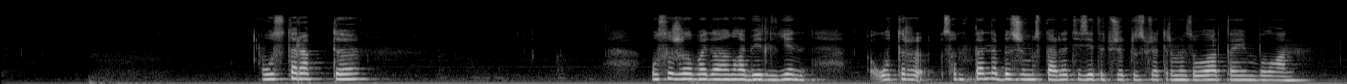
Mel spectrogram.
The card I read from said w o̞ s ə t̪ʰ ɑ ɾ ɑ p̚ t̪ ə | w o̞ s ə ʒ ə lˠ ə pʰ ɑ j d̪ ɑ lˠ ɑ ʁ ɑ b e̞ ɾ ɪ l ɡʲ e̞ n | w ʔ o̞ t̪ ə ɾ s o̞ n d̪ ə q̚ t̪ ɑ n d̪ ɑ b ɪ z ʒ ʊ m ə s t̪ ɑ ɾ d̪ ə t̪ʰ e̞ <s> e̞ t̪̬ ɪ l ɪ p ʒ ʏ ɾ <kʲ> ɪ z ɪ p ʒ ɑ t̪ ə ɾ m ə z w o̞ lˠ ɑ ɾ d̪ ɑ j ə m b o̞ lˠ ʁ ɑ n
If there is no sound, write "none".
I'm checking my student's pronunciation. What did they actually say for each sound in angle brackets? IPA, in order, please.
z, kʲ

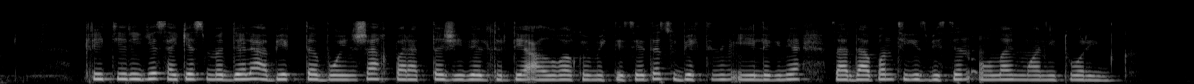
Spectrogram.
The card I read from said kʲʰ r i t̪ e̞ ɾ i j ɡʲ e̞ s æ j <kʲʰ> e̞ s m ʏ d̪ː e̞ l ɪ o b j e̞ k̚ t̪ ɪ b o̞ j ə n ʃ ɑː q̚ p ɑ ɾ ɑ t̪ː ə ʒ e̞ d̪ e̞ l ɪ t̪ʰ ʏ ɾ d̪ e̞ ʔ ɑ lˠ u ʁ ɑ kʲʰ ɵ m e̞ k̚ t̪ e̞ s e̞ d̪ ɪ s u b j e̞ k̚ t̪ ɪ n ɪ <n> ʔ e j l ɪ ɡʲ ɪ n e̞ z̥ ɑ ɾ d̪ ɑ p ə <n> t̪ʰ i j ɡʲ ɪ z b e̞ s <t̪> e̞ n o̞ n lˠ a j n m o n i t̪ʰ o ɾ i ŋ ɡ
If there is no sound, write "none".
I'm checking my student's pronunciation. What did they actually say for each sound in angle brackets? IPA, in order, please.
kʲ, ŋ, n, t̪

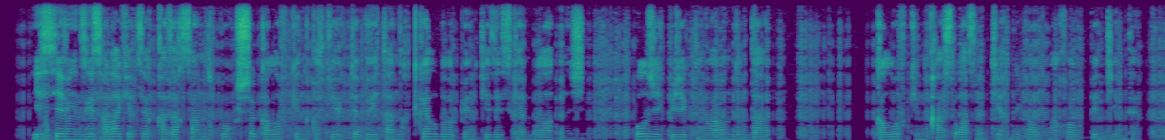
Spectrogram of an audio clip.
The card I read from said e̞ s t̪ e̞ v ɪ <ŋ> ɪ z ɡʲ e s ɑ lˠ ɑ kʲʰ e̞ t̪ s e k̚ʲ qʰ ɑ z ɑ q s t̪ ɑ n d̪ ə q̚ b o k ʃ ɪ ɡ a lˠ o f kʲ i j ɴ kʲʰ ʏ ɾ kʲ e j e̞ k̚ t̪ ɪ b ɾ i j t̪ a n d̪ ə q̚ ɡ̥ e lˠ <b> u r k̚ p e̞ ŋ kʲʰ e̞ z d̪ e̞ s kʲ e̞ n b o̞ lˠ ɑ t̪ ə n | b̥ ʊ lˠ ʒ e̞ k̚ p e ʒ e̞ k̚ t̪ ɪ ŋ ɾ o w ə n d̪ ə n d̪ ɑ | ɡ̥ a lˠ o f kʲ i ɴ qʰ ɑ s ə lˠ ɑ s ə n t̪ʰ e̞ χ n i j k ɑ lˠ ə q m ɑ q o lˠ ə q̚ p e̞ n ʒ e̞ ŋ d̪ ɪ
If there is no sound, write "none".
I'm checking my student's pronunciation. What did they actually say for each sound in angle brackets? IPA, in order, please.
ŋ, b

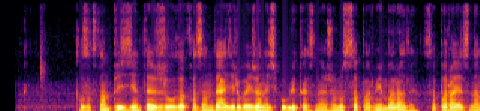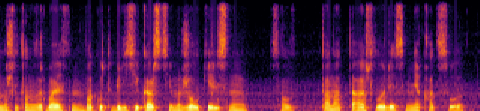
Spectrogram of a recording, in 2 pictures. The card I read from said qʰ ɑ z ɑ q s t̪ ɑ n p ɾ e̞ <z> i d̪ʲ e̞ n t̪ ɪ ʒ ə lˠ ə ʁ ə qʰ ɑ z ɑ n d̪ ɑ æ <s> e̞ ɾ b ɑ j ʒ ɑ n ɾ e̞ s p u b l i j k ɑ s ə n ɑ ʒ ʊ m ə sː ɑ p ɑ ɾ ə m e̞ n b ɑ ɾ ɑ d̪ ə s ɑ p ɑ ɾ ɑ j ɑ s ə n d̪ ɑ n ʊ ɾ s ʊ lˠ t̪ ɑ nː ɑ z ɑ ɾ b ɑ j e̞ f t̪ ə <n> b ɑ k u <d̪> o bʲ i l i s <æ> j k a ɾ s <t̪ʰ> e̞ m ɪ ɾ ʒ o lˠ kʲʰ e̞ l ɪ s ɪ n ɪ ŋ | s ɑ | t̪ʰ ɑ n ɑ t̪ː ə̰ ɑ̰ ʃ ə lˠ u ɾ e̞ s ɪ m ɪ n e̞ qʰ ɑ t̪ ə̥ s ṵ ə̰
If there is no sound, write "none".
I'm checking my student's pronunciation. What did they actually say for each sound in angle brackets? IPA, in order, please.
z, z, ɴ, t̪, i, t̪ʰ

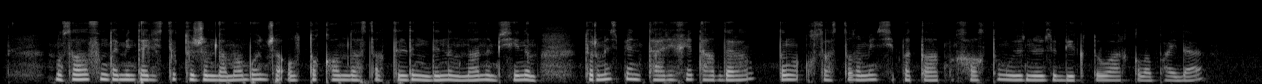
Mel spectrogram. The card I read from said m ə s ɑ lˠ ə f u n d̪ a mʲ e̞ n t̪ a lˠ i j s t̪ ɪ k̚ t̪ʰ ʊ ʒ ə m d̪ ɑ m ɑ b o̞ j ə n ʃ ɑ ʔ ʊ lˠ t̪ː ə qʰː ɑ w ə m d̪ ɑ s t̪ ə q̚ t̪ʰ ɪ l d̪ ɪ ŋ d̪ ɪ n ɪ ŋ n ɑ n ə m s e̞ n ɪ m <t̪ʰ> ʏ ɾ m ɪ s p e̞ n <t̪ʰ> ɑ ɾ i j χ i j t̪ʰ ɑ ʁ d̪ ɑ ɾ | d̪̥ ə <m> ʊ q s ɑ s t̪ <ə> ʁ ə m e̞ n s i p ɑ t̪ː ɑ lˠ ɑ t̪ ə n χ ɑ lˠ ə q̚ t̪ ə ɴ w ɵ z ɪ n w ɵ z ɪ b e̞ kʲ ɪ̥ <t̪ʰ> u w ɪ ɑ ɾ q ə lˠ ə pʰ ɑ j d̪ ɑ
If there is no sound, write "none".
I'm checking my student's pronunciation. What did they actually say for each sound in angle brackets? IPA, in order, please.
t̪ʰ, t̪ʰ, ɴ, ə, t̪

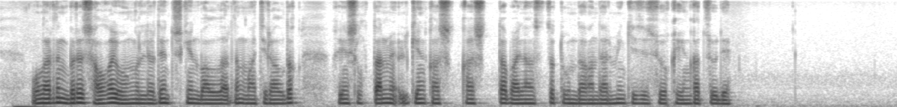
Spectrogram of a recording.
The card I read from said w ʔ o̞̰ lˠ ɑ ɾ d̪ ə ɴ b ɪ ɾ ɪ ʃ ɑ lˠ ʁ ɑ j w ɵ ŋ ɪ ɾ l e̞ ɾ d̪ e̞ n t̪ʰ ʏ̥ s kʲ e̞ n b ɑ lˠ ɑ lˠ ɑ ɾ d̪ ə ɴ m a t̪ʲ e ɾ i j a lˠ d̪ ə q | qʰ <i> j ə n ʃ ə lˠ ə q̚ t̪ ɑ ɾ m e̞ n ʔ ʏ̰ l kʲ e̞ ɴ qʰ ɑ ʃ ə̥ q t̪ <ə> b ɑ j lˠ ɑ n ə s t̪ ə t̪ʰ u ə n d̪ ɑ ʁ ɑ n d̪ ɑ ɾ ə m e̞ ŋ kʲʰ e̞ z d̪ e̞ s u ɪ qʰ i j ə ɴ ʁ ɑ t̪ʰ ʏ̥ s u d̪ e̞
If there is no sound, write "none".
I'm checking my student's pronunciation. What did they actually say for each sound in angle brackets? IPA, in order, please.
i, ɑ

